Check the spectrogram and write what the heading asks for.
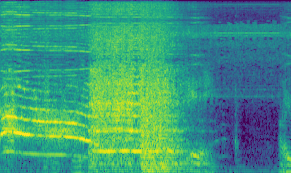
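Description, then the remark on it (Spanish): A distant scream of a man: a long, drawn-out wailing cry with a steady tonal pitch that breaks into a rougher, noisier burst before fading away, with no talking over it. “Cuando de pronto oyeron un grito lejano.”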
